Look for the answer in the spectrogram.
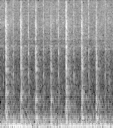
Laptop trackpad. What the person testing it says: the way that this trackpad kind of clunks when you click it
